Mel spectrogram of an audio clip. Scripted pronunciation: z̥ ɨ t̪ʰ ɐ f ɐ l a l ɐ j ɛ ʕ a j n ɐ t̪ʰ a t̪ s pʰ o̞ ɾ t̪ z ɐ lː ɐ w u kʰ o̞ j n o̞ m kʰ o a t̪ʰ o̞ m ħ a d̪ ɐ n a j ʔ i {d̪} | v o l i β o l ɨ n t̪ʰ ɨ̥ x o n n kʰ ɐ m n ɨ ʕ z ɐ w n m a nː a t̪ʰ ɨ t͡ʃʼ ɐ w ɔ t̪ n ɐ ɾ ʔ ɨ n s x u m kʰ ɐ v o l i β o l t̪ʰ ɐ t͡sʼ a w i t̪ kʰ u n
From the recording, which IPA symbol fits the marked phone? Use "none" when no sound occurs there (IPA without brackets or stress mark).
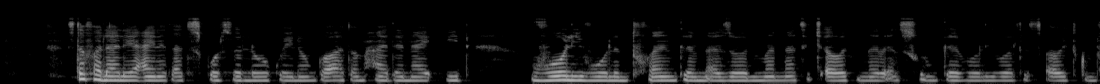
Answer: d̪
